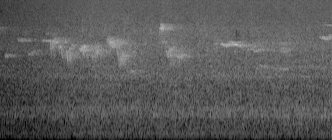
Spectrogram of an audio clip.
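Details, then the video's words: A European robin singing behind a greenhouse in southwest France gives thin, high, scattered warbling notes, faint over a steady hiss of outdoor background noise. "Vous entendez, il y a un rouge-gorge derrière moi qui s'incruste sur la vidéo."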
